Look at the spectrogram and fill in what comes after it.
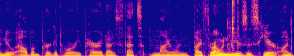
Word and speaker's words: Milan: You can call it Milan if you want. Lots of Italian people do. But it's... It was written in my neighborhood in New Orleans, which is pronounced Milan, spelled Milan.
